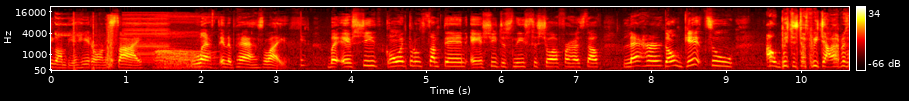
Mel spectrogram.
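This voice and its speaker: A woman talks at a moderate pace with lively intonation. Noticeable background noise is present. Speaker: video blogger. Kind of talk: casual chat. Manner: loud; animated.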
